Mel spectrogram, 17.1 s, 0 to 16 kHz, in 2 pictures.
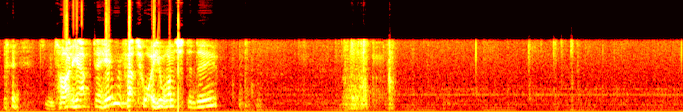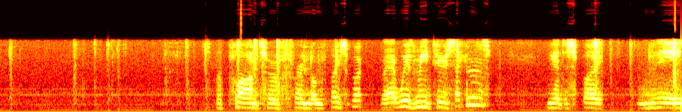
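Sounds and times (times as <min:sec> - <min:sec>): faint steady hum: 0:00.0 - 0:17.0
keyboard keys typing: 0:06.6 - 0:07.3, 0:09.4 - 0:10.2, 0:15.9 - 0:17.0.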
